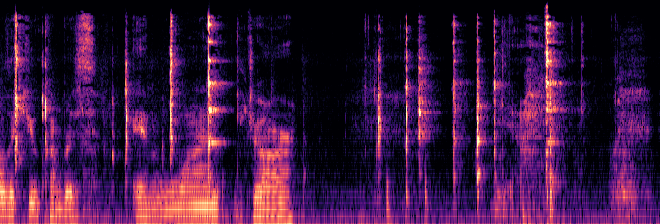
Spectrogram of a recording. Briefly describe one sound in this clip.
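A metal spoon clinks and scrapes against a ceramic bowl.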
